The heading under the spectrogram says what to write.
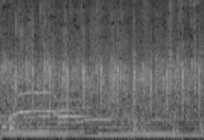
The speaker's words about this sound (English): So let's put our hands together. Can we clap for the co-pastor for joining our service?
